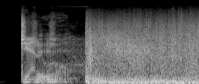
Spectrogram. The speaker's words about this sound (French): Ah, la fameuse explosion avec la disto.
